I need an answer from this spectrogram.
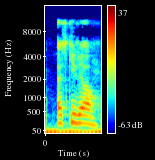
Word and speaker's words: Esquivel: Esquivel, my last name. You want me to spell it for you?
